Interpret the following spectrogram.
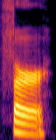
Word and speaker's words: for: The four becomes fur.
